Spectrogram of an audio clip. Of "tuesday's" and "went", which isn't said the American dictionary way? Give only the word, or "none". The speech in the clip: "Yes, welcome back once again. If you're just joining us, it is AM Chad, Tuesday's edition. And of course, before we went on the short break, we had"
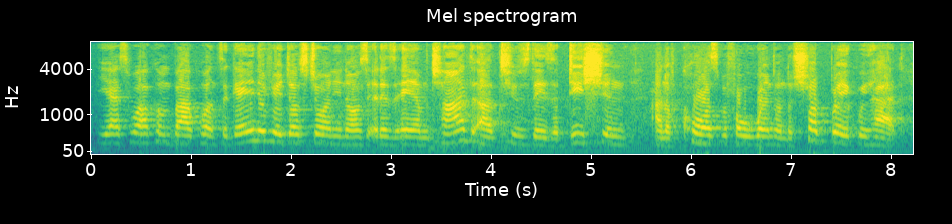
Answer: none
